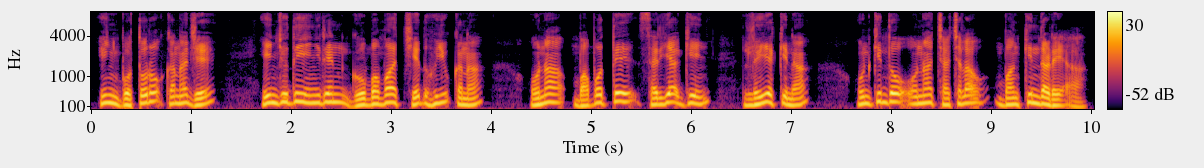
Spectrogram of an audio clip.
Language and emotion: Santali, fearful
